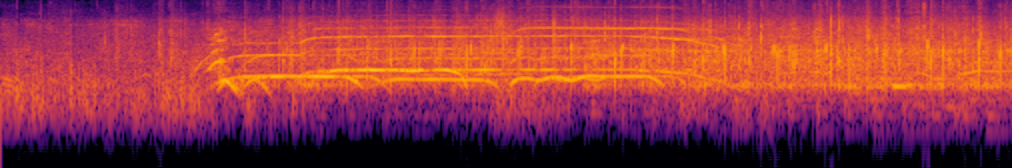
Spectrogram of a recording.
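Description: A crowd cheering and clapping, breaking in suddenly about a second in, with several long whoops held over the applause.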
